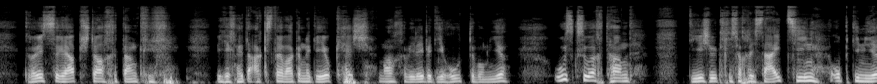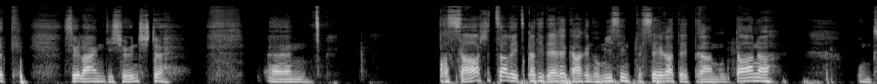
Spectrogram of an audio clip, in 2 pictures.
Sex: male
